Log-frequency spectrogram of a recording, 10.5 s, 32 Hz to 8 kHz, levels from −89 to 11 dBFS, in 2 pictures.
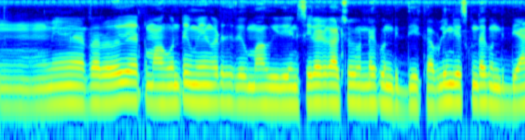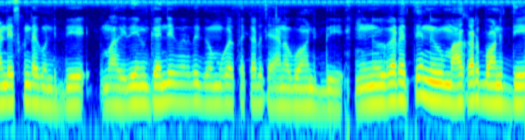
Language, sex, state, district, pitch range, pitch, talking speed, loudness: Telugu, male, Andhra Pradesh, Krishna, 130-145 Hz, 140 Hz, 175 wpm, -28 LUFS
